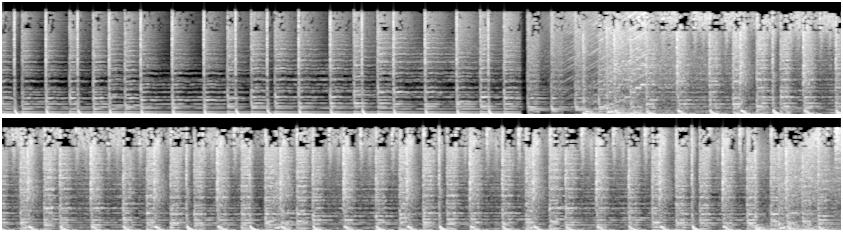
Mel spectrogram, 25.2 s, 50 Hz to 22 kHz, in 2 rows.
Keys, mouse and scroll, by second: 4.8-10.6 drag, 10.6 Down, 12.2 scroll up 1, 12.5 click, 14.9 ctrl+Num_Lock, 15.4 ctrl+c, 17.6 click, 20.6 ctrl+f, 22.2 click.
